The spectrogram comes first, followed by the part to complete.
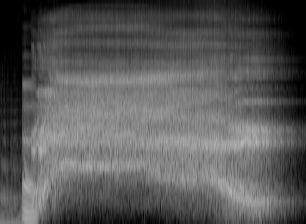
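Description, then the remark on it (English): A harsh, piercing shriek from a skeletal creature with skin so thin her bones protrude erupts suddenly and holds at full volume for about five seconds, raw, before trailing off. No speech around it. “with pure hatred in her eyes, Tildy B. Mitchell shrieks”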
